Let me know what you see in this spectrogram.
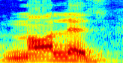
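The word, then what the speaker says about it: knowledge: नॉलेज। के को silent कर देना है।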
